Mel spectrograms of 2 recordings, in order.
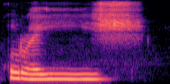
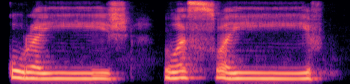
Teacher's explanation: را پہ فتحہ ہے، زبر ہے، اور اس کے بعد یا جو ہے وہ ساکن ہے، تو یہ لین ہو گیا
